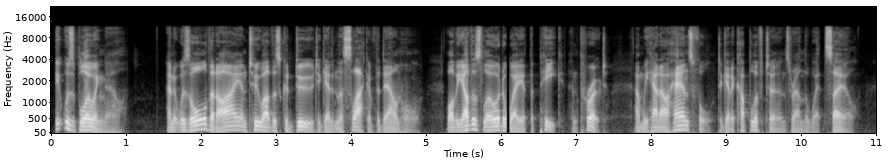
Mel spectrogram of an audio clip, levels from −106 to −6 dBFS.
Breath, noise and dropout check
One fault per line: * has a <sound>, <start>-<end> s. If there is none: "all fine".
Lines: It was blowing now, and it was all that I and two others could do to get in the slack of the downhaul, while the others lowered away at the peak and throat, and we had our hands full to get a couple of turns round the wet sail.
* has a dropout, 6.1-6.1 s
